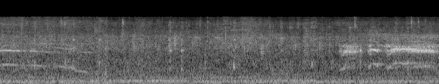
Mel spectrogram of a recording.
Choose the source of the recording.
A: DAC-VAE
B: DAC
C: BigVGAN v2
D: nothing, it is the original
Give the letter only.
C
